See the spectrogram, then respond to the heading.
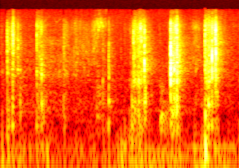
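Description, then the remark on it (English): Cards from a pink, second-edition Siren of Songs tarot deck by Lady Moon Co shuffle and slide as a card is pulled, with a series of quick, crisp papery swishes and soft flicks, about half a dozen bursts in an uneven rhythm, fairly quiet with no talking. “start by pulling a card like we like yes.”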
